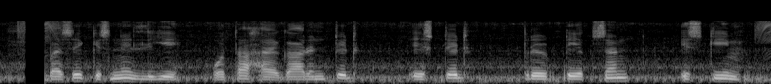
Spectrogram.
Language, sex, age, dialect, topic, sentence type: Hindi, male, 18-24, Kanauji Braj Bhasha, banking, statement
